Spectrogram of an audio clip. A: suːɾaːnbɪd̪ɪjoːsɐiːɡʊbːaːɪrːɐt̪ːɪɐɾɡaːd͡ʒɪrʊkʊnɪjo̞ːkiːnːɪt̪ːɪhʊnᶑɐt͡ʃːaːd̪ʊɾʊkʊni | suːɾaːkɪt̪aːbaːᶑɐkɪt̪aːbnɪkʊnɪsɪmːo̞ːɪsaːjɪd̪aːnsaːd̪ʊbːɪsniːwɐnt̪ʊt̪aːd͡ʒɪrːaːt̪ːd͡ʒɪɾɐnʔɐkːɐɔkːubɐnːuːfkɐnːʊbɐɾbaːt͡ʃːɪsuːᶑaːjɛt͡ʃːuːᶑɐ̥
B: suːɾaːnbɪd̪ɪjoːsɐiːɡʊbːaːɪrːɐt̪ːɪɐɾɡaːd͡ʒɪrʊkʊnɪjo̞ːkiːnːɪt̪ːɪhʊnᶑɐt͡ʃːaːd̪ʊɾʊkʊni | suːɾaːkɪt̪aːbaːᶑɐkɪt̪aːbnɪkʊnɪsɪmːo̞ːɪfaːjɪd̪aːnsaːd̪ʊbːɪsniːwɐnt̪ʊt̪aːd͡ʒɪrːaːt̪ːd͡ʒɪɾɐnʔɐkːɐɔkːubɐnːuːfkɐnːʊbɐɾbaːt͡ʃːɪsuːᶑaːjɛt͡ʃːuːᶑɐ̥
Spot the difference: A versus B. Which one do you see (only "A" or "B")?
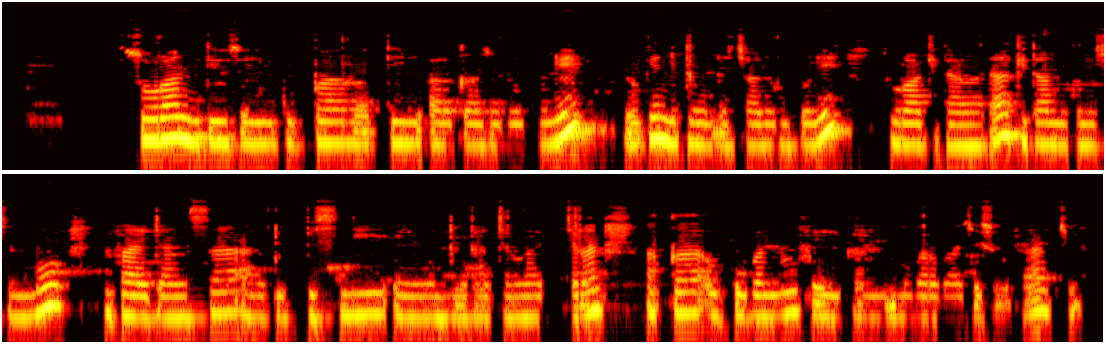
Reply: B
